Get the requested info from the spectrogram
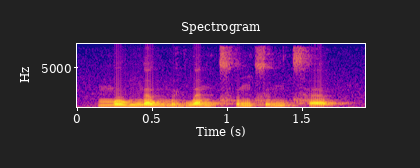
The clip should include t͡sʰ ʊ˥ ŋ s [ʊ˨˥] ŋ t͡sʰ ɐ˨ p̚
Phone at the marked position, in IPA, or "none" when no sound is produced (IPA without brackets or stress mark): ʊ˨˥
